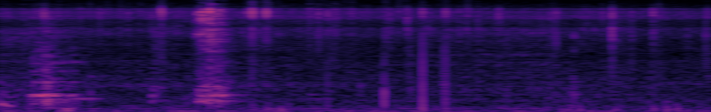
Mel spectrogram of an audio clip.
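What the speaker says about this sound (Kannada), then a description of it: "ಸೊ ದೋಸೆ ಇಲ್ಲಿ ರೆಡಿ ಆಗ್ತಾ ಇದೆ" A dosa cooks on a hot pan with a quiet sizzle and light scattered crackles, one louder hiss burst near the start, no voices.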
